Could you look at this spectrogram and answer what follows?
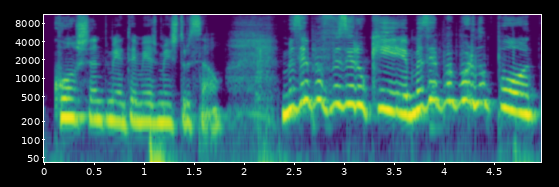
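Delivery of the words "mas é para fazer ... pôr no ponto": higher, sing-song mock child questions; lightly mocked schoolchild, pitched up; imitated pestering pupils. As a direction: pester the teacher like a confused pupil. Voicing pupils' repeated annoying questions.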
